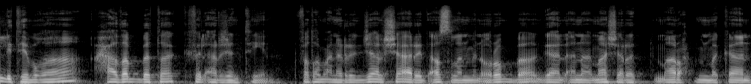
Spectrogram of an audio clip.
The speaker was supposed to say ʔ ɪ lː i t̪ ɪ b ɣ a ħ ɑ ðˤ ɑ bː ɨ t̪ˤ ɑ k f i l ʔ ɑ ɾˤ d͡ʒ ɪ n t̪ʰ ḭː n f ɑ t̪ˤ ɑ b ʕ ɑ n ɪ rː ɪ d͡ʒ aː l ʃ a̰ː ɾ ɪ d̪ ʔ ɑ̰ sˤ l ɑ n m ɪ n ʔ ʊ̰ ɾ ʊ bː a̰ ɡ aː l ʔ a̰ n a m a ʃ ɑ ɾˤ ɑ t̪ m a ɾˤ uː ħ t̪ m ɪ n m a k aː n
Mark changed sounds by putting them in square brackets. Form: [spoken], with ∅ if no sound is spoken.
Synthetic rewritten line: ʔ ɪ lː i t̪ ɪ b ɣ a ħ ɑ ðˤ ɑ bː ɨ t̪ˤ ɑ k f i l ʔ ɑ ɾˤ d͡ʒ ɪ n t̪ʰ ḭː n f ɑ t̪ˤ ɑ b ʕ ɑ n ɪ rː ɪ d͡ʒ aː l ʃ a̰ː ɾ ɪ d̪ ʔ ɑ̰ sˤ l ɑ n m ɪ n ʔ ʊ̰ ɾ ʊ bː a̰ ɡ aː l ʔ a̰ n a m a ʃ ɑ ɾˤ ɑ t̪ m a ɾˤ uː ħ t̪ m ɪ n m a k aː n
